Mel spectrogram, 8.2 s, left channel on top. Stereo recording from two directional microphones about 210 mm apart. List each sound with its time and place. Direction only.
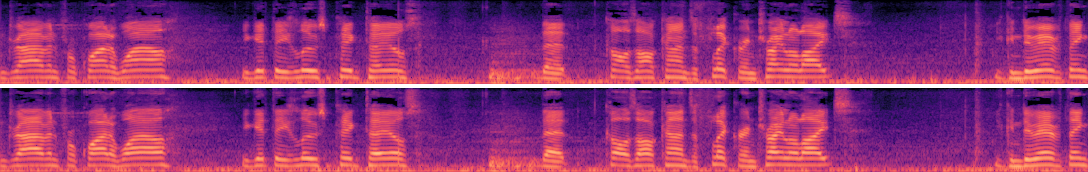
0.0 s speech: 5° right (ahead or behind)
7.5 s speech: 10° right (ahead or behind)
